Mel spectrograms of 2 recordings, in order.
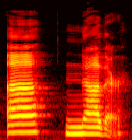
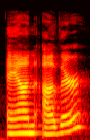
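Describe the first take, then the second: First: The two parts run together as one word. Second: There is a small break between the two parts.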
